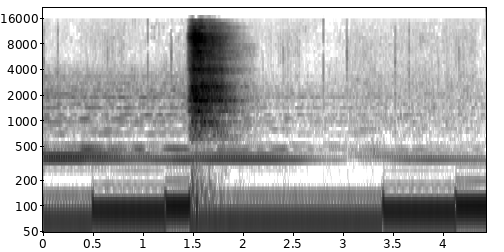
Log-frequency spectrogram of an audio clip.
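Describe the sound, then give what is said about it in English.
A breathy exhale pushed out as if fogging up a window to write on it with a finger, heard as one short rush of air over a steady, humming musical background. “exhale as if you're trying to steam up a window to scribble a message on with your finger. Essentially, it's supposed to sound like this.”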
